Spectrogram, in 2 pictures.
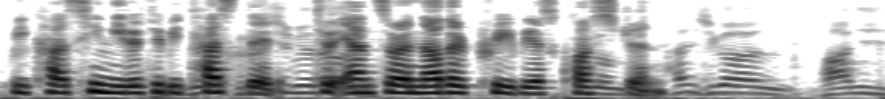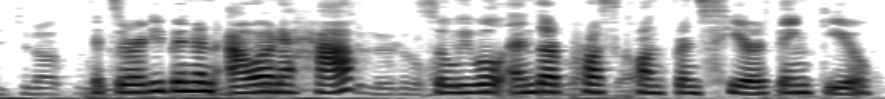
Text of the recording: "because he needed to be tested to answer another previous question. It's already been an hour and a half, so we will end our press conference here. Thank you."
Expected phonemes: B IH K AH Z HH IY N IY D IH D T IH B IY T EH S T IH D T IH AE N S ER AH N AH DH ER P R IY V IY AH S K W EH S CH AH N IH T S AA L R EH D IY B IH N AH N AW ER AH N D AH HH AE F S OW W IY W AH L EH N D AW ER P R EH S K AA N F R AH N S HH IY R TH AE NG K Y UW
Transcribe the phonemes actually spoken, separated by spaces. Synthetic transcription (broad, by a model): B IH K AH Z HH IY N IY D IH D T IH B IY T EH S T IH D T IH AE N S ER AH N AH DH ER P R IY V IY AH S K W EH S CH AH N IH T S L R EH D IY B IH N AH N AW ER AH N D AH HH AE F S OW W IY W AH L EH N D AW ER P R EH S K AA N F R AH N S HH IY R TH AE NG K Y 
